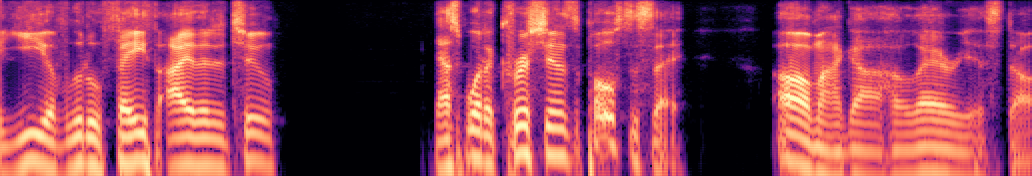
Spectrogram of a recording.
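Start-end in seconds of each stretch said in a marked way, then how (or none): none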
